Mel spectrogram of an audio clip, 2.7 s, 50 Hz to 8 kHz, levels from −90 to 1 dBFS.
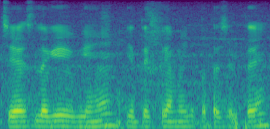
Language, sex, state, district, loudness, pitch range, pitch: Hindi, male, Maharashtra, Mumbai Suburban, -20 LUFS, 115-120 Hz, 120 Hz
